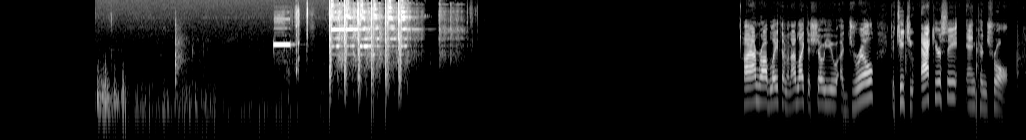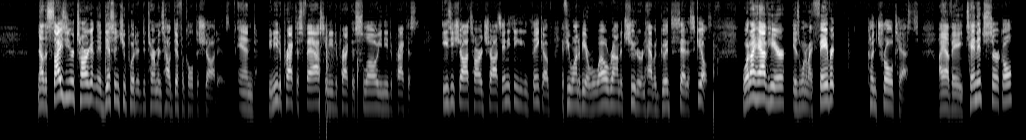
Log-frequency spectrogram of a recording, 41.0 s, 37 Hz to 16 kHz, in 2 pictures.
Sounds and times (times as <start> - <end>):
Speech: 14.8 - 20.2, 21.3 - 34.8, 35.4 - 37.2, 37.9 - 40.8.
